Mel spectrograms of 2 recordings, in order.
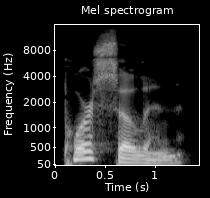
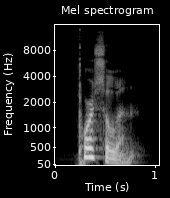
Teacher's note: The next two syllables are not stressed, they are relaxed.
